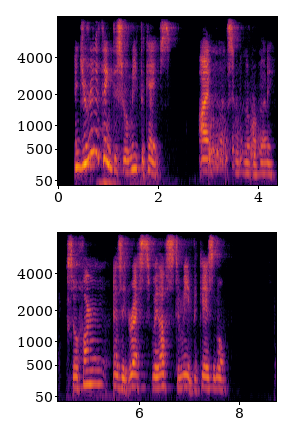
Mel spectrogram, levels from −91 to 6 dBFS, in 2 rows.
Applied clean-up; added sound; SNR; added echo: neural mask model DeepFilterNet 3.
